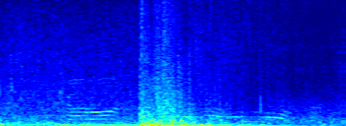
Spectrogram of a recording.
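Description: A heavy gun fires with a loud, deep boom.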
